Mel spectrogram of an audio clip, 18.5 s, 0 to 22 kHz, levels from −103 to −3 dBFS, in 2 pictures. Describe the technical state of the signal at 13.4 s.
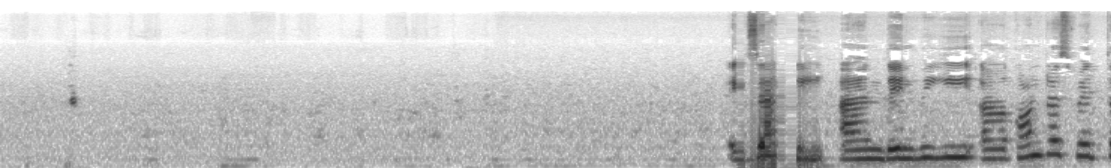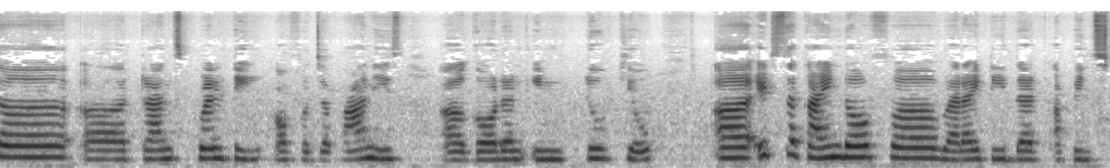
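At 13.4 s the speech signal is intact, with no dropout, clipping, glitch or other technical fault audible at that moment.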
